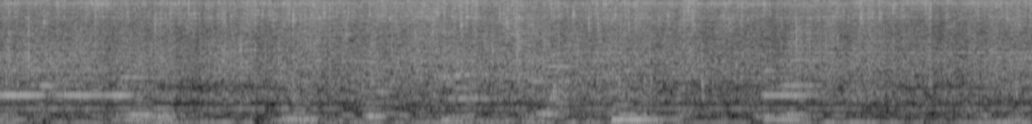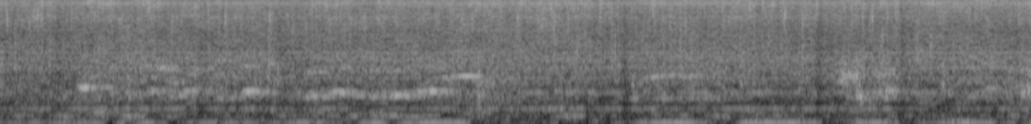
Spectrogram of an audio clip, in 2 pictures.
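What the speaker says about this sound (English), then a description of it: "here's my salmon cooking. It's probably been cooking about a minute." Salmon with garlic fries skin side down in a hot pan, giving a constant dense sizzle and crackle that stays loud and close throughout, with no voices.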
